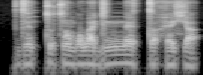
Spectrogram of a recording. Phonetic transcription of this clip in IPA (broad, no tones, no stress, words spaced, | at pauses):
d͡zɛ̃tːut͡sɔ̃bɔ waɟənːɛtːʌ hɛça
